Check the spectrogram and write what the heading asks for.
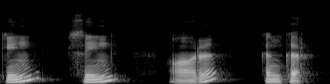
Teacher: आपकी जो टंग है वो पीछे जाएगी व्हीलर पार्ट की तरफ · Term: व्हीलर नेजल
